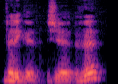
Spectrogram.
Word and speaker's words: veux: Tu veux.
